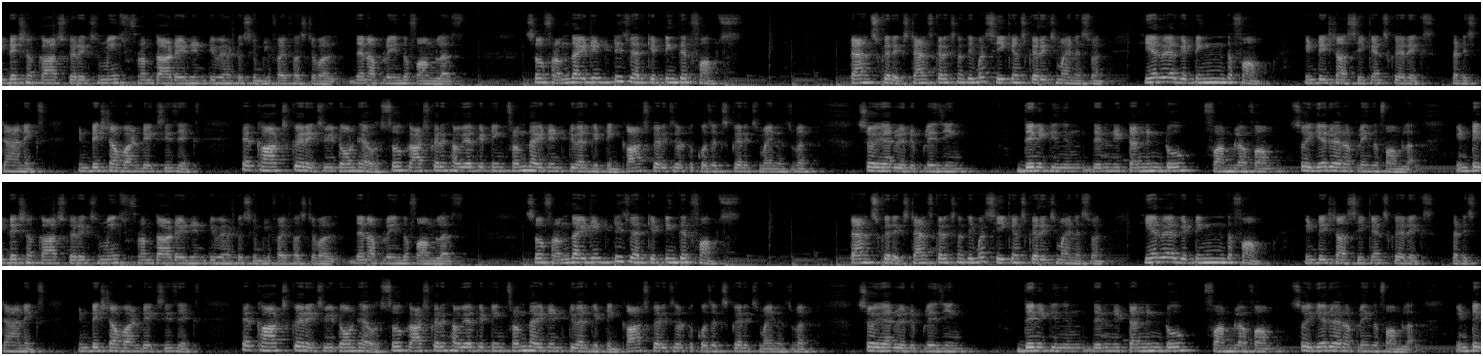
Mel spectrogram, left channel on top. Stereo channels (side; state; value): both; normal; correlation 0.96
